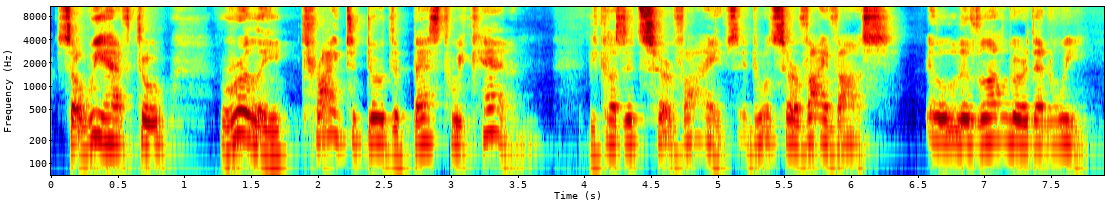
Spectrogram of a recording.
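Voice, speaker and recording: A man's voice: high voice, measured pace, darkish tone. An older man with a tired, untrained voice, explaining his craft emphatically in an interview and repeating words for stress. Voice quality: creaky, untrained, slightly tired voice. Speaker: dubbing director.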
